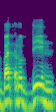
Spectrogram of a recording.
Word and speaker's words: Badruddin: Ini nih Badr Aldin itu maksudnya Badruddin Az-Zarkashi. Ini kan ro sama alif lam itu maksudnya syamsiyah, tapi kalau ditulis dalam Latin jadinya begini nih.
